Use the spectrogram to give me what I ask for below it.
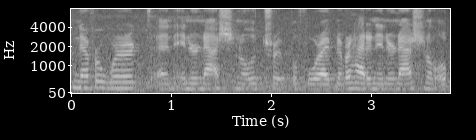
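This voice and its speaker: Noticeable background noise sits behind a woman who speaks at a very fast pace. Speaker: flight attendant vlogger. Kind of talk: casual vlog chat. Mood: cheerful, amused. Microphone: phone near.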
